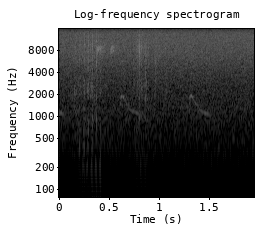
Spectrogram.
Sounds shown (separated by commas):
Douglas squirrel chirp, bird wingbeats, unidentified bird chip note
